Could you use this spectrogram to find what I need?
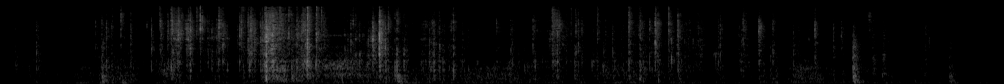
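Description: A foil wrapper crinkles and tears as it is ripped open.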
